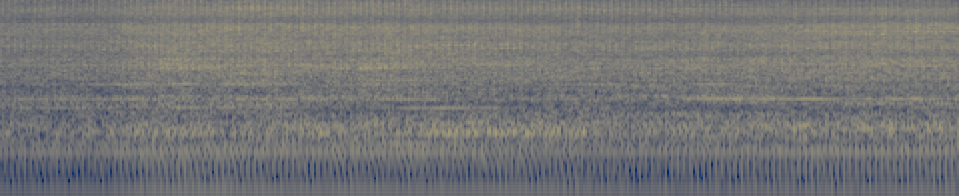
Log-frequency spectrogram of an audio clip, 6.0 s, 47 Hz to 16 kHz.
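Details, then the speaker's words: Cub Cadet 1330 Kohler single engine, first run after long sitting, with a plastic piece removed from the tank outlet; steady putter with no skips or rattles, a bit smoky, idling slightly low; runs smooth. "sounds smooth so"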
